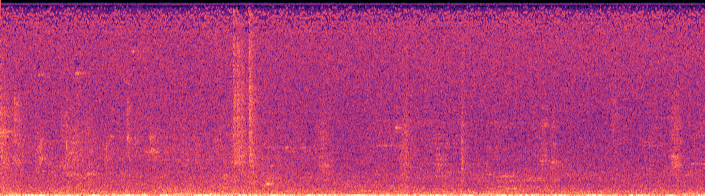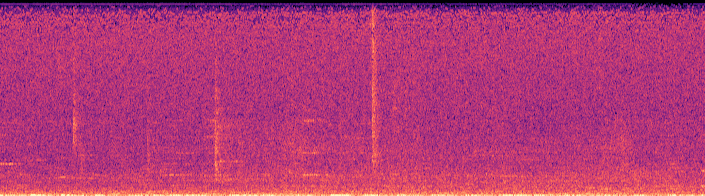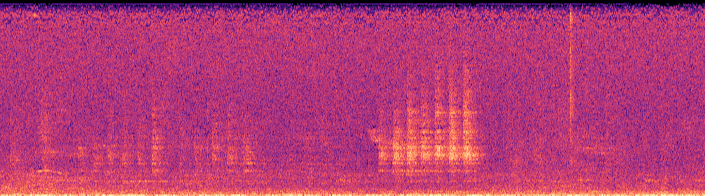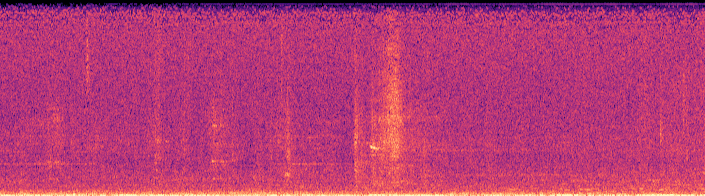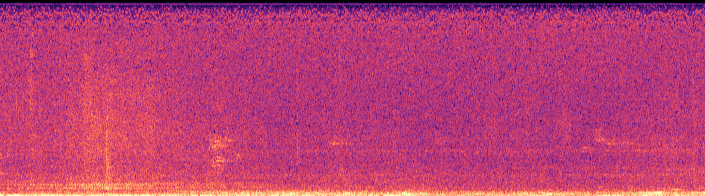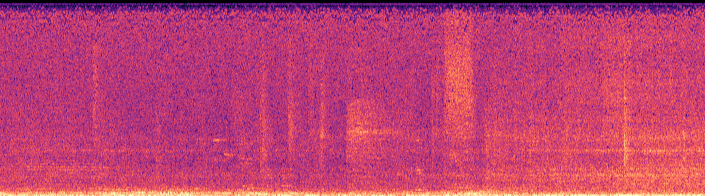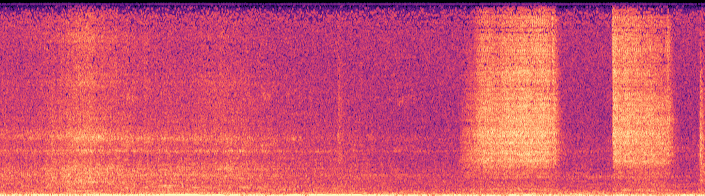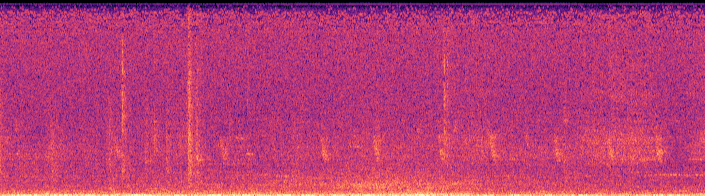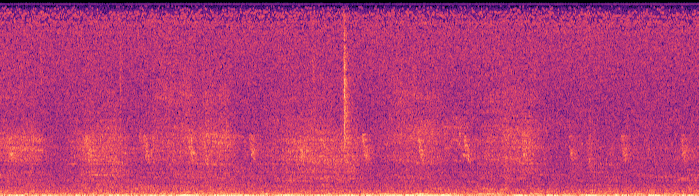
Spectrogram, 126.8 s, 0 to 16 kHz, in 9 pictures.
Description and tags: Roomtone recorded at a house in a ghetto with a few cars passing by, isolated voices in spanish and faraway music (indistinguishable, just the bass). Recorded at location in a Monterrey neighborhood with a Sanken CS3-E microphone and Zaxcom Fusion II recorder.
